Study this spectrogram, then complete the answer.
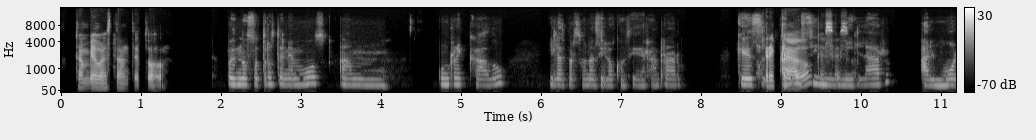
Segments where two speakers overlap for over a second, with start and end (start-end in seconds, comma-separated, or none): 8.7-10.0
